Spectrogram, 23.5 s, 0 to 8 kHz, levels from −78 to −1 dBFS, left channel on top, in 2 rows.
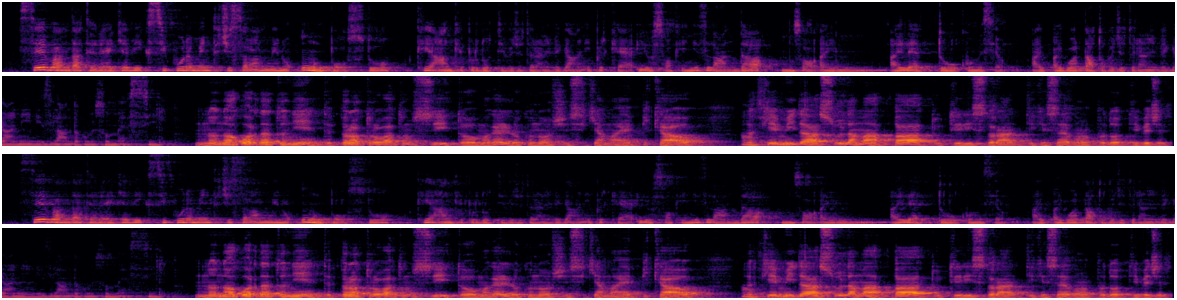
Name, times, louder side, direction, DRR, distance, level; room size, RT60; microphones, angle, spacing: voice 1, 0.3-10.0 10.3-13.4 19.1-19.6, left 1 dB, 40° left, 1.9 m, -33 dB
voice 2, 13.7-23.4, right 1 dB, 10° right, 3.3 m, -27 dB
30.0 x 21.5 x 5.3 m
head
